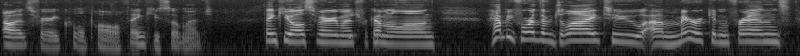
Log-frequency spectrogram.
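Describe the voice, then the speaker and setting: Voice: medium pitch, sing-song, moderate pace, creaky, sharp tone. A co-player joking through a multiplayer game and thanking viewers at the end. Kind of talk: casual gaming chat.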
